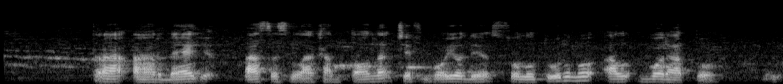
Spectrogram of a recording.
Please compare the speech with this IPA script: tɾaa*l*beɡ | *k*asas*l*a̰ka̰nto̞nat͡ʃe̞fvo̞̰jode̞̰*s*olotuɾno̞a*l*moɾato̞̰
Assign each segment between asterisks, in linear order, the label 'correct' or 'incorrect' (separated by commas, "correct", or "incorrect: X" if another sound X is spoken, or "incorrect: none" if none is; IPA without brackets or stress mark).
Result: incorrect: ɾ, incorrect: p, correct, correct, correct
